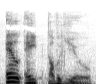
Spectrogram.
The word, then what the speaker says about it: law: 로스쿨 하는데 law에서 aw가 바로 어 발음입니다. 아. 그러면은 l로 시작해서 어로 끝나면 되니까 law, law 이렇게 될 거예요. low, o 발음이 아니라 아 발음, 아 law, law.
